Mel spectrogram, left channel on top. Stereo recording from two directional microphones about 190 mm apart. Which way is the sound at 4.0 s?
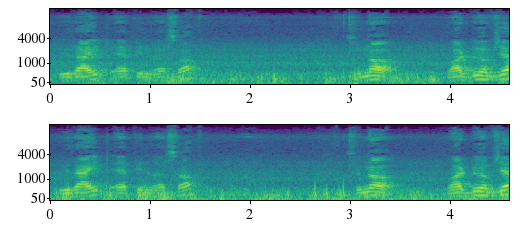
60° right (ahead or behind).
